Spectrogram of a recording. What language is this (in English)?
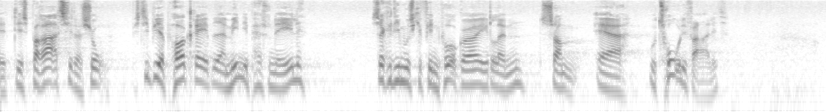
Danish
